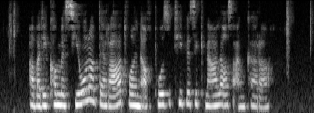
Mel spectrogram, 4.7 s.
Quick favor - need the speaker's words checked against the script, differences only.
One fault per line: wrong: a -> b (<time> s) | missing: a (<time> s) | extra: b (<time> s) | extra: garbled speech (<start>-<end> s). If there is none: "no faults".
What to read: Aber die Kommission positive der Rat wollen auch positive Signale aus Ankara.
wrong: positive -> und (1.3 s)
